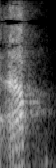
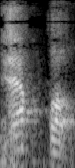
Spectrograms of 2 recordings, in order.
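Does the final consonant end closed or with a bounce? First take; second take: closed; bounce. First: The final qaf is held closed with no release. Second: The final qaf is released with a slight bounce. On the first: The speaker calls it wrong. "من غير ما اعمل قلقلة" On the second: The speaker calls it right. "لكن لما اقول اق"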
